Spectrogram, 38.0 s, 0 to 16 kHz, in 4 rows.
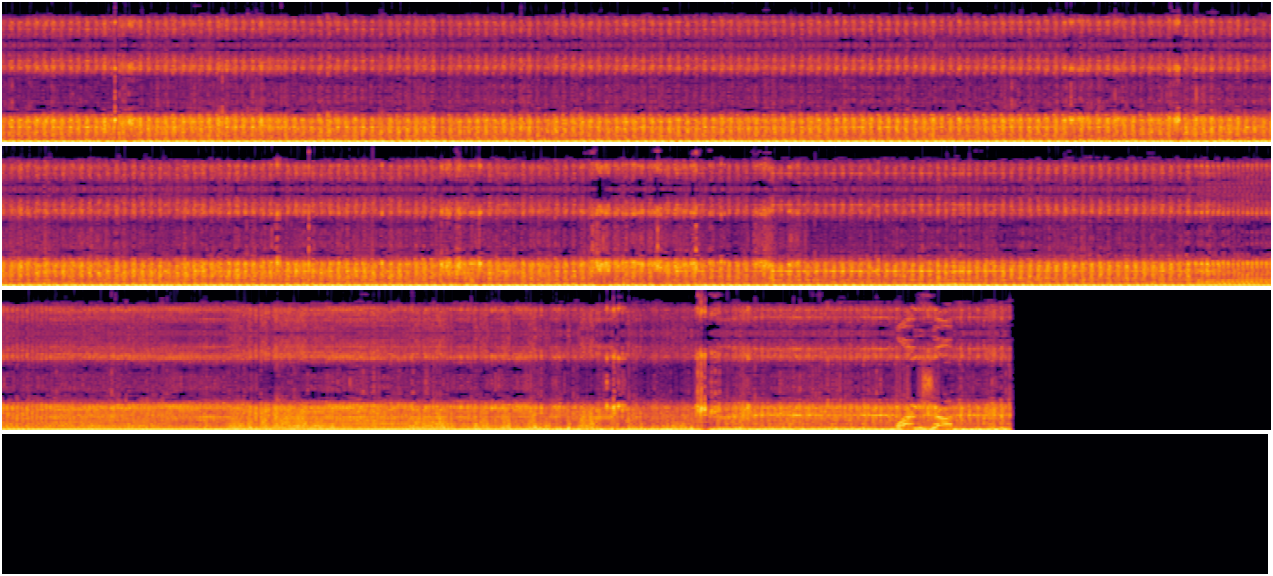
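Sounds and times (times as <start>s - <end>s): atv engine running: 0.0s - 26.6s.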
